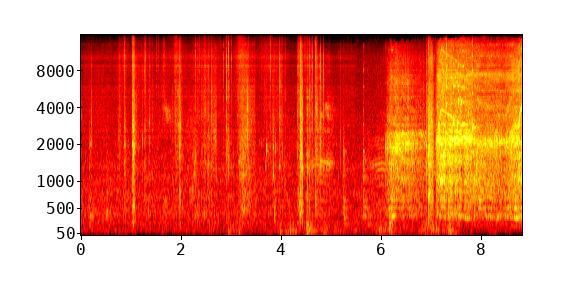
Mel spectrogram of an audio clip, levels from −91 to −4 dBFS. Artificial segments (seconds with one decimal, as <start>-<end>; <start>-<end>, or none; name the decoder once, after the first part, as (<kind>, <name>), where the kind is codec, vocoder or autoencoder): 0.0-5.5 (autoencoder, DAC-VAE); 7.9-8.8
